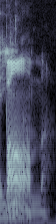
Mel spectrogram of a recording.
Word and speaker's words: Baum: No, I think it's B A U M. Oh, bomb. So it's just bomb.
